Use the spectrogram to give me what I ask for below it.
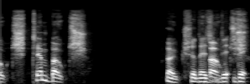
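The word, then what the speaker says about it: Boetsch: this imbecile's name tim boats boat so there's the e and the s the e and the s don't count okay watch tim boach um just to let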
